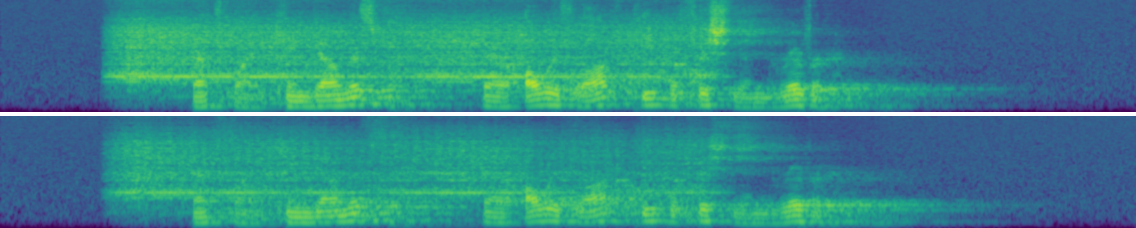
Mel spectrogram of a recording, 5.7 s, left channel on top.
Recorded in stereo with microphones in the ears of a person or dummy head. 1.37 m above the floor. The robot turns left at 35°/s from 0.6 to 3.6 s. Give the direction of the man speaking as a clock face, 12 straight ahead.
7 o'clock.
